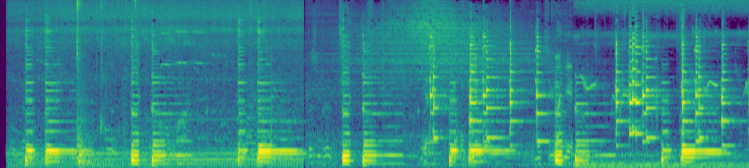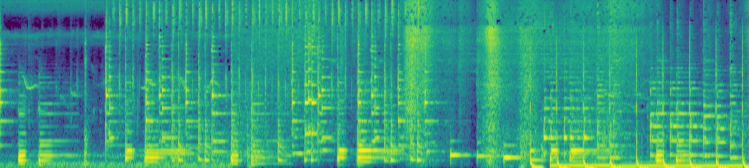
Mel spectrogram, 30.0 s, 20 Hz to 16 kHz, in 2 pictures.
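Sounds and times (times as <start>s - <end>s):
electronic hiss: 0.2s - 10.8s, 11.5s - 29.9s
held synth notes: 0.2s - 29.9s
strummed acoustic guitar chords: 0.2s - 29.9s
deep bass line: 25.6s - 29.9s.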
